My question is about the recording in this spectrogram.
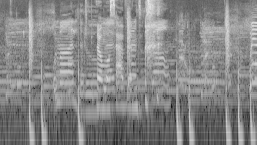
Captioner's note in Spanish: risitas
